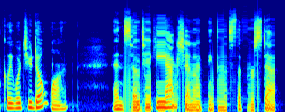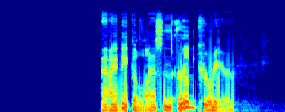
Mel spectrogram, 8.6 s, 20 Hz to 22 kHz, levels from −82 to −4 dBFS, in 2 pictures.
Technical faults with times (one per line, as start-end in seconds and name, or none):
1.86-8.56 robotic sound from repeated short buffers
